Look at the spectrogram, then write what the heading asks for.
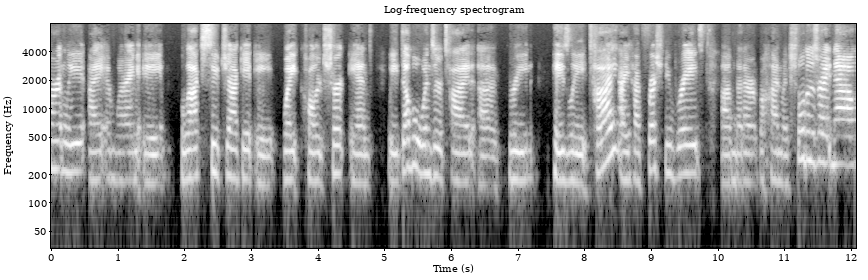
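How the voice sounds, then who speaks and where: A woman with an American accent speaks at a fairly slow pace in a plain, everyday voice, her fairly low pitch showing ordinary variation, in a dry, close sound with no echo. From Arizona. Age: 20s. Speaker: college student panelist. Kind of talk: casual panel chat.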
